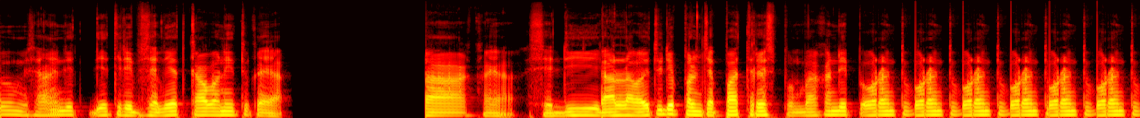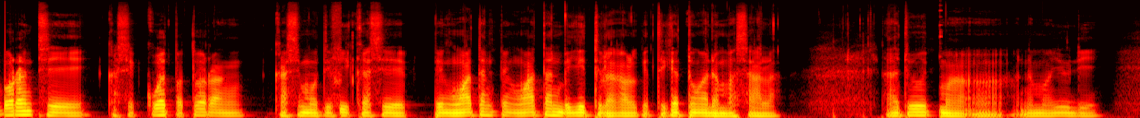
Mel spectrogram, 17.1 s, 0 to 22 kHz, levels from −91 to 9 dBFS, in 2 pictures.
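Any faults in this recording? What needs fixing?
Clipped start after a pause at 2.95 s: after about 0.8 s of silence the output device was still waking, so the first 240 ms of the speech is missing and it begins abruptly. Keep the output stream open through pauses.

Damaged data in a compressed stream at 4.50, 7.85, 11.09 and 15.59 s: corrupted frames make the decoder lose sync and jump to the next header, leaving short chirps or blips. Check stream integrity and filter metadata out of the audio data.

Broken-record loop from 6.86 to 8.84 s: a 358 ms fragment repeats seven times back to back, with the audio for that stretch lost, most likely because the stream stalled and the last buffer kept being replayed. Detect stalls and output silence instead of resending the held buffer.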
